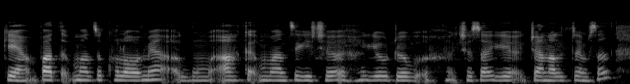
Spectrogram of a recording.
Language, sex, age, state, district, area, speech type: Kashmiri, female, 30-45, Jammu and Kashmir, Anantnag, rural, spontaneous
